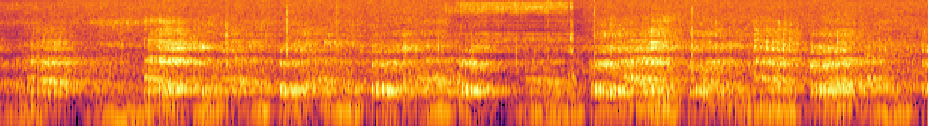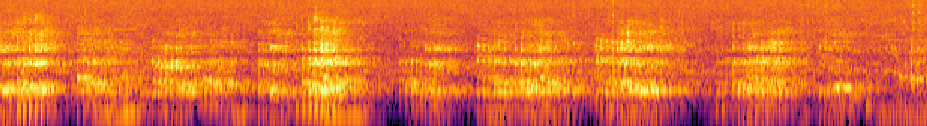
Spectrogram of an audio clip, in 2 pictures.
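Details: Fallow deer (Dama dama) during reproductive behaviour: a long run of belching, harmonic groans repeated roughly every second, varying slightly in loudness, with a brief hiss near the start.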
